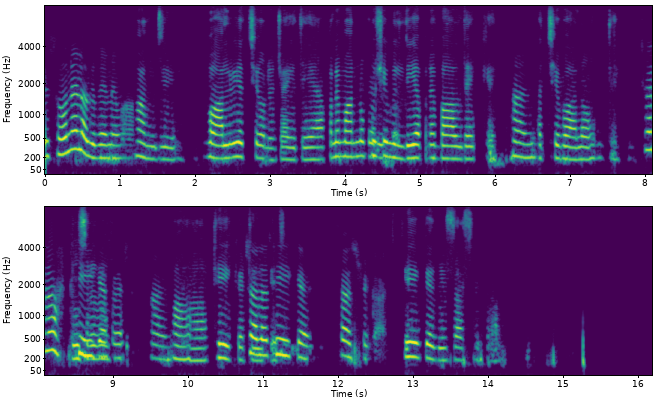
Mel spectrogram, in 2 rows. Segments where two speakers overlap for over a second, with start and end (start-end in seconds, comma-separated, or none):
none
